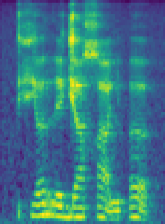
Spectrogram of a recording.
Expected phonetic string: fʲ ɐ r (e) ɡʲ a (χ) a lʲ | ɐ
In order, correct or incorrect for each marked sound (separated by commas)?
correct, correct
